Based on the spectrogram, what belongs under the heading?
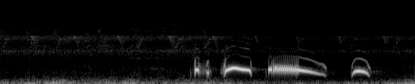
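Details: A spotted dove decoy cooing in the Đồng Rặc voice to provoke other doves. After a quiet start comes one deep phrase: stuttered opening, arched coo, long sliding descending coo and a brief last note, with faint insects behind.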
